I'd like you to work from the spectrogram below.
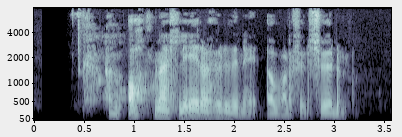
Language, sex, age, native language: Icelandic, male, 15, Icelandic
